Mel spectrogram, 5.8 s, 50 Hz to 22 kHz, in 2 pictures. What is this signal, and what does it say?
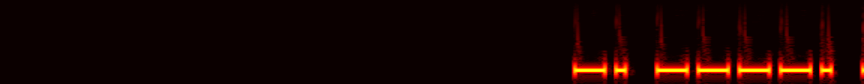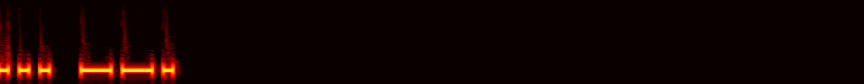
Morse code, heard as a keyed tone, about 34 wpm, 700 Hz. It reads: N9SG
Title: USA Call Signs - 4 Characters - Repeated 3x - 35wpm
